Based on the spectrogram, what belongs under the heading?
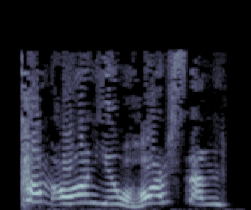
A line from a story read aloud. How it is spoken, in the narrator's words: shouted Sigourney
